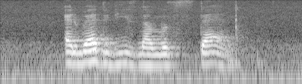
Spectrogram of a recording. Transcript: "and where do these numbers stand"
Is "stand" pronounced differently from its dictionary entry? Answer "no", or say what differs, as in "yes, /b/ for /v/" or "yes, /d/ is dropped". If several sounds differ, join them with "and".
no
